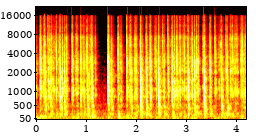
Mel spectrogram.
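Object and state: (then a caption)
Mechanical keyboard typing. Fingertips of both hands rapidly type on the keycaps of a black plastic mechanical keyboard with clicky switches. A fast, uneven stream of sharp, bright clicks runs throughout, with a brief pause near the middle before the typing resumes.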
